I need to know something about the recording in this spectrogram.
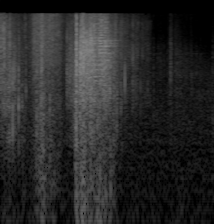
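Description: A body falls heavily to the ground with a thud.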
